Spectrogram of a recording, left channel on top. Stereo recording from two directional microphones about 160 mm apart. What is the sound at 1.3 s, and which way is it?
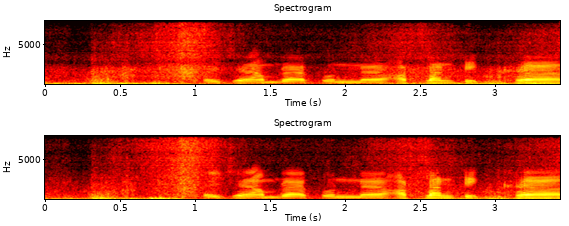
Speech, 10° right (ahead or behind).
